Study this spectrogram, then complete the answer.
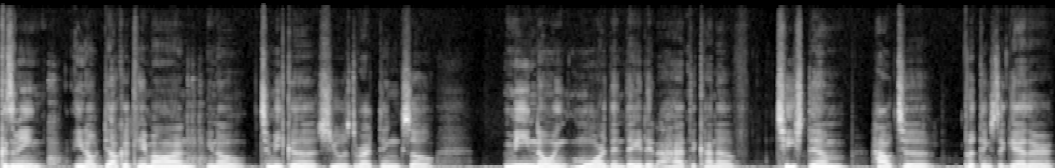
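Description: A man talks at a moderate pace with very even loudness, fairly low pitch and ordinary pitch variation. The recording is very clean with a silent background. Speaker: filmmaker and podcast host. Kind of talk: casual chat podcast. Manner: upbeat, enthusiastic.

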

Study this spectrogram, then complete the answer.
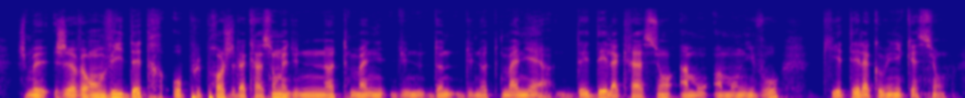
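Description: A man's fairly low, dark and mellow voice at a moderate pace, with ordinary pitch variation, dry close sound with no echo, and a very clean recording over a silent background. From southern France (Cévennes, Gard). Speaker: fashion publicist. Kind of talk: interview conversation. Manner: halting, many repetitions.

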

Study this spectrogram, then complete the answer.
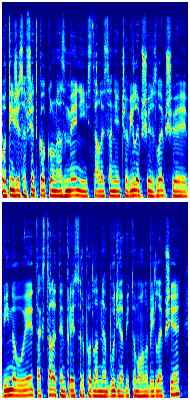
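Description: A fairly quick, monotone, flat delivery from a man with a fairly low pitch, hardly any pauses and very even loudness. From western Slovakia, Nové Mesto nad Váhom. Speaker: regional director in financial services. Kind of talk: casual interview. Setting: studio.

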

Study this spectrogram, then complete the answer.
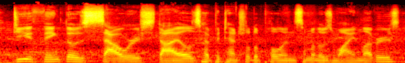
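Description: A man's voice at a fairly quick pace, ordinary pitch variation, and noticeable background noise. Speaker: podcast host interviewer. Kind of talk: casual interview chat. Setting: live on convention floor.

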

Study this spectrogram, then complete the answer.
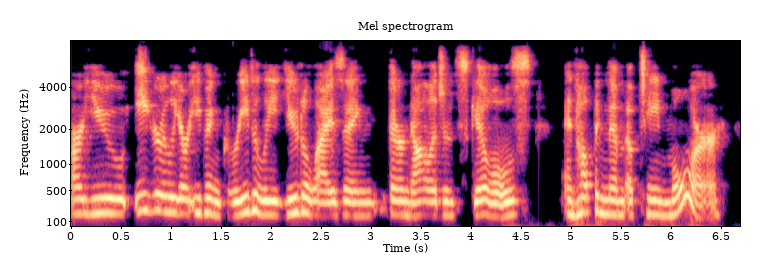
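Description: A woman with an American accent speaks at a moderate pace in an ordinary speaking voice. Her pitch sits in the medium range, and her intonation stays fairly even. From New Orleans, US. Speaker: coast guard public affairs specialist. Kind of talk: podcast interview.

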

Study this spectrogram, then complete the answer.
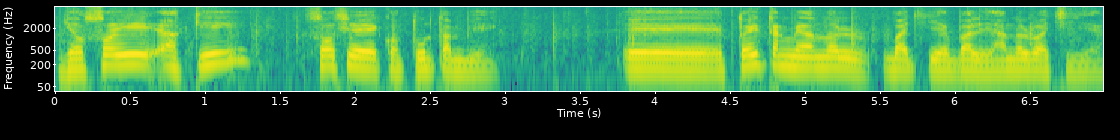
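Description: Talking at a fairly slow pace with very even loudness, a man is heard over noticeable background noise. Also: fairly high pitch for a man, ordinary pitch variation. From Colombian Caribbean, Magdalena. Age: 50s. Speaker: former guerrilla fighter. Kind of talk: testimony.

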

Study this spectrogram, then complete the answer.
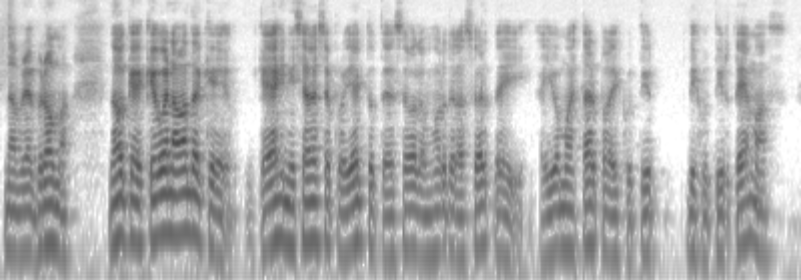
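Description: A man with a Salvadoran accent and a fairly low pitch, on a very clean recording with a silent background. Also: ordinary pitch variation, fairly quick pace. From El Salvador, San Antonio Pajonal. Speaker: podcast co-host. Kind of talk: casual chat.

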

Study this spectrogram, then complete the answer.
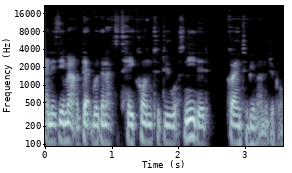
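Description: Very fast and monotone, a man speaks in a fairly low voice with flat intonation. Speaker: podcast host. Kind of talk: solo explainer monologue. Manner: casual, frequent um fillers.

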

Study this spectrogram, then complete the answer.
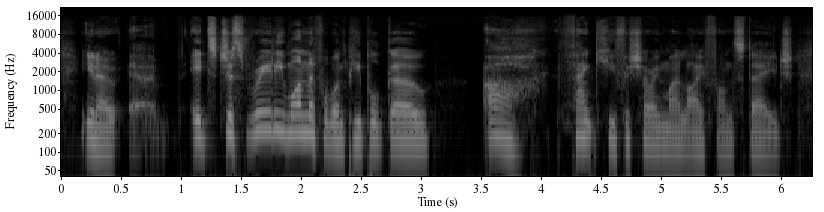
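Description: With a southern English accent, a man talks at a moderate pace in a fairly high pitch and lively intonation, the sound dry and close with no echo on a very clean recording against a silent background. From southern England, Bournemouth. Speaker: theatre director. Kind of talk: interview.

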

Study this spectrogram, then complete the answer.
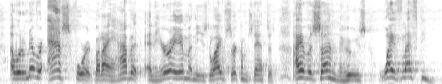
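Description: A man with an American accent talks at an extremely high pitch. His intonation is lively and his pace fairly quick. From Redding, California. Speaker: preacher. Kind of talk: sermon. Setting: church with congregation.

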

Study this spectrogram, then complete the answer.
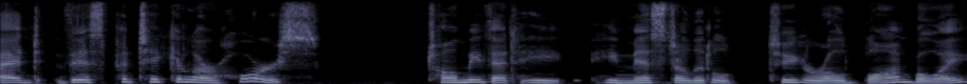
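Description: A woman with an American accent speaks in an unremarkable speaking voice at medium pitch, at a fairly slow pace with fairly even intonation and very even loudness, on a very clean recording with a silent background. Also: dry, close sound with no echo. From Texas (Denton, Fort Worth). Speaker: actress, dancer and animal communicator. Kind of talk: casual interview.

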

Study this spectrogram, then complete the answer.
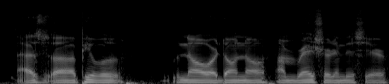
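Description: The man has a very deep, low pitch. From Toronto, Canada. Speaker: college basketball player. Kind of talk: casual interview chat.

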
